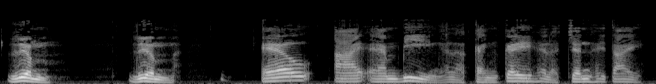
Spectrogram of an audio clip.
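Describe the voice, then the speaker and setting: Male teacher, slow and measured, a husky dry voice, spells words out for learners. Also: medium pitch, darkish tone, dry recording. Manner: spells words letter by letter, then translates. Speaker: English teacher. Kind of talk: slow spelled-out vocabulary lesson.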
